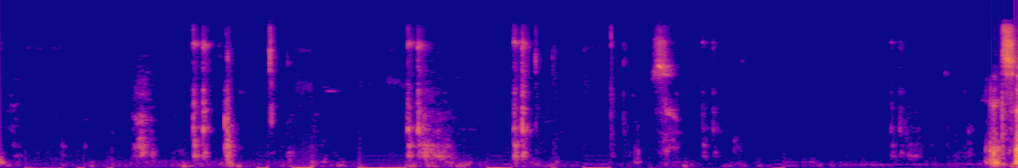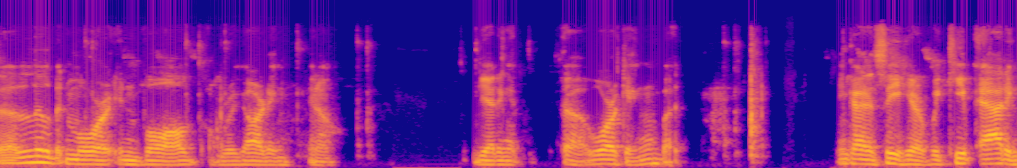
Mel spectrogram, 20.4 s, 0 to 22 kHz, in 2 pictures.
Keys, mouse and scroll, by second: 2.1 click, 2.9 g, 5.3 click, 5.5 g, 7.6 g, 11.1 click, 11.4 g, 12.5 middle click, 13.8 click, 15.4 ctrl+KP_1, 16.5 g, 17.9 middle click, 19.1 scroll up 2, 19.2-20.2 scroll down 5, 20.2 middle click.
